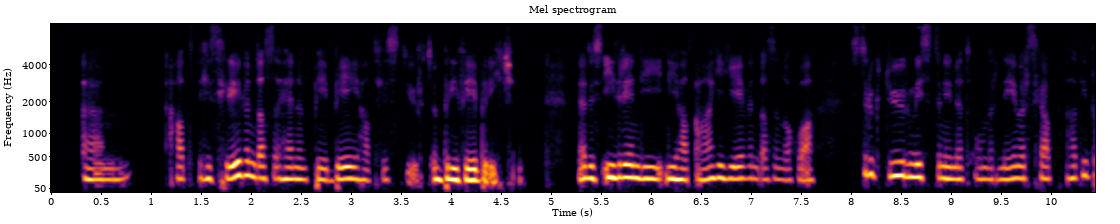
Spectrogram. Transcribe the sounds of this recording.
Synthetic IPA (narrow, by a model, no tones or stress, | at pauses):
ʔəːm | hɑtɣəsxreːvəndɑtsəɦɛnənpeːbeːɦɑtxəsty̰ːrtənpriveːbəɾɪ̰xtə̥ | hɛdɵsidəɾeːndidiɦɑtaːnɣəɣeːvəndɑtsənɔxʋɑ̰l | strʉktyːrmɪstənɪnɦətʰɔndərneːmərsxɑpɦɑtip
